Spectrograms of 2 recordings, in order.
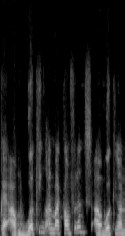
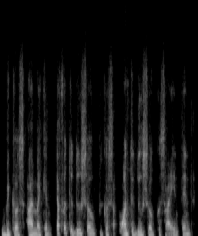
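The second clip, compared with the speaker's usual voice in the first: solemn creed recital; 6 semitones lower than usual. Shown as a demonstration. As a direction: read it like a vow on the wall. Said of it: "made a poster out of it to put up on their walls to say".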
